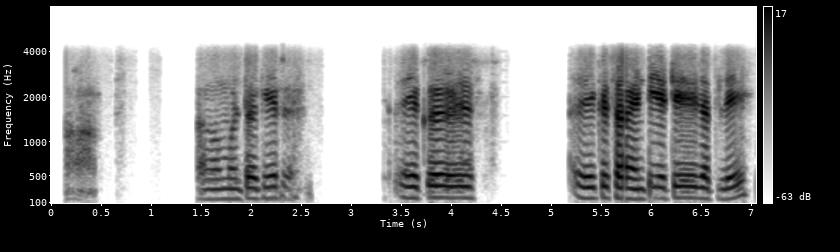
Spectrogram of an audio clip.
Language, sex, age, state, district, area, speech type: Goan Konkani, male, 18-30, Goa, Canacona, rural, conversation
